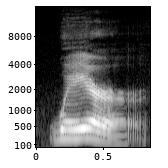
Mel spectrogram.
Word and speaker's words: where: 우 소리와 air 소리를 합쳐서 우에 왜 where 소리가 됩니다.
